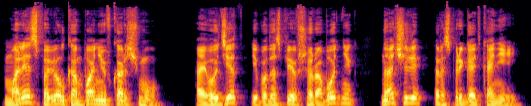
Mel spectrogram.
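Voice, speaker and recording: A man narrating a humorous fantasy audiobook with a lively, expressive reading. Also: medium pitch, a little fast.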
